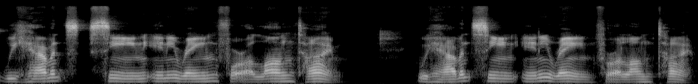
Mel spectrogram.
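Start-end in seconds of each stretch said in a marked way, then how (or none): 0.1-3.4 slow dictation reading. Shown as a demonstration. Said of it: "Number six".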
